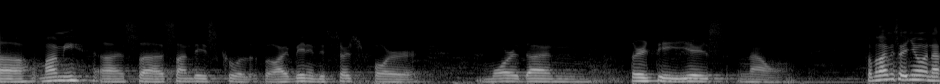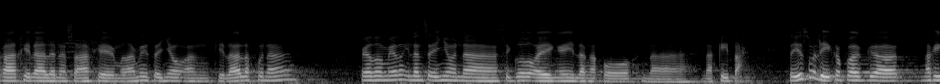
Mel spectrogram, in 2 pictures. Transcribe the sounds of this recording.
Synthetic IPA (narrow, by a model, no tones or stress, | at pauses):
mamiasɐsɐ̃nd̪ejskʰulsoʔajvbɪ̃nɪ̃nd̪ɪst͡ʃɛɹt͡ʃfoɹ | moɹd̪ɐn | t̪ɛɹt̪ijɪɹsnaw | somɐɾaːmɪsɐʔɪɲːo̞ŋnɐkakɪlaːlɐnɐsɐʔaːkɪnmɐɾaːmɪɾɪsɐʔɪɲːo̞ʔɐŋkɪlaːlɐkonɐ | pɛːɾo̞mɛːɾoŋɪlansɐʔɪɲːo̞nɐsɪɡuːɾo̞ʔɐjŋɐjʊnlɐŋɐko̞nɐnɐkiːt̪ɐ | sojuswɐlikɐpaɡanɐki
